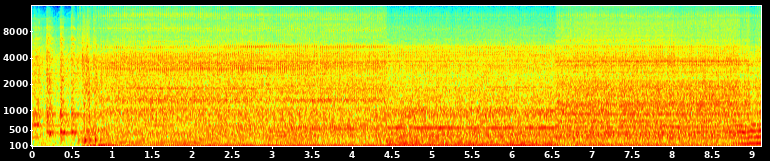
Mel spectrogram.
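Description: A Honda Civic Type R engine, freshly rebuilt with an HKS overhaul, cranks and catches on its first start, then settles into a loud, steady idle with no voices.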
